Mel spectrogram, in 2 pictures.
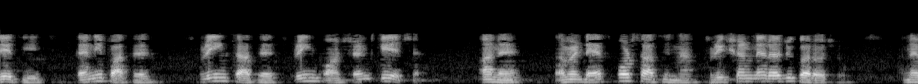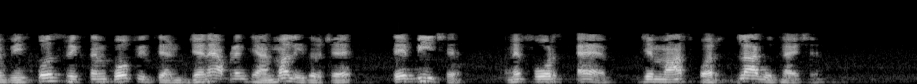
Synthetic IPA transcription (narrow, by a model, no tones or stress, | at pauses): d͡ʒet̪ʰi | t̪enipase | spɾiŋɡsat̪ʰespɾiŋɡkɔ̃nsʈəɳʈket͡ʃʰe | əne | t̪əmeɖespɔʈsat̪ʰenafɾikʃənːeɾəd͡ʒukəɾot͡ʃʰo | əneʋiskosfɾikʃənkofisiənd͡ʒeneapəɽ̃ed̪ʱjanmãlid̪ʱot͡ʃʰe | t̪ebit͡ʃʰe | ənefoɾsef | d͡ʒemaspəɾlaɡut̪ʰajt͡ʃʰe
